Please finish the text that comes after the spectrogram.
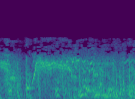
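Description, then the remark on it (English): A mountain lion screams: one long, high, wavering shriek that sweeps sharply upward and then holds, loud and harsh, over a steady hissy background. “Paladin, there's a mountain lion up”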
